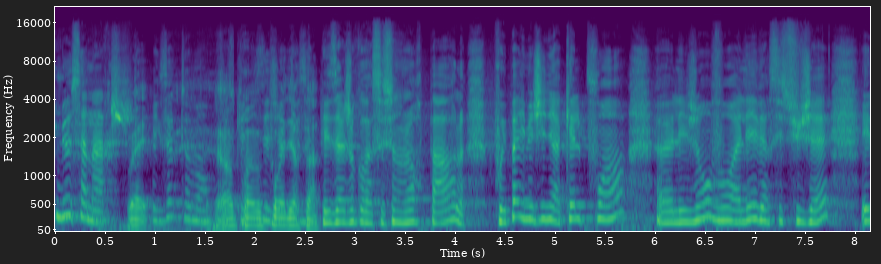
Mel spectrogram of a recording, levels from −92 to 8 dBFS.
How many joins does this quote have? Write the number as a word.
one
